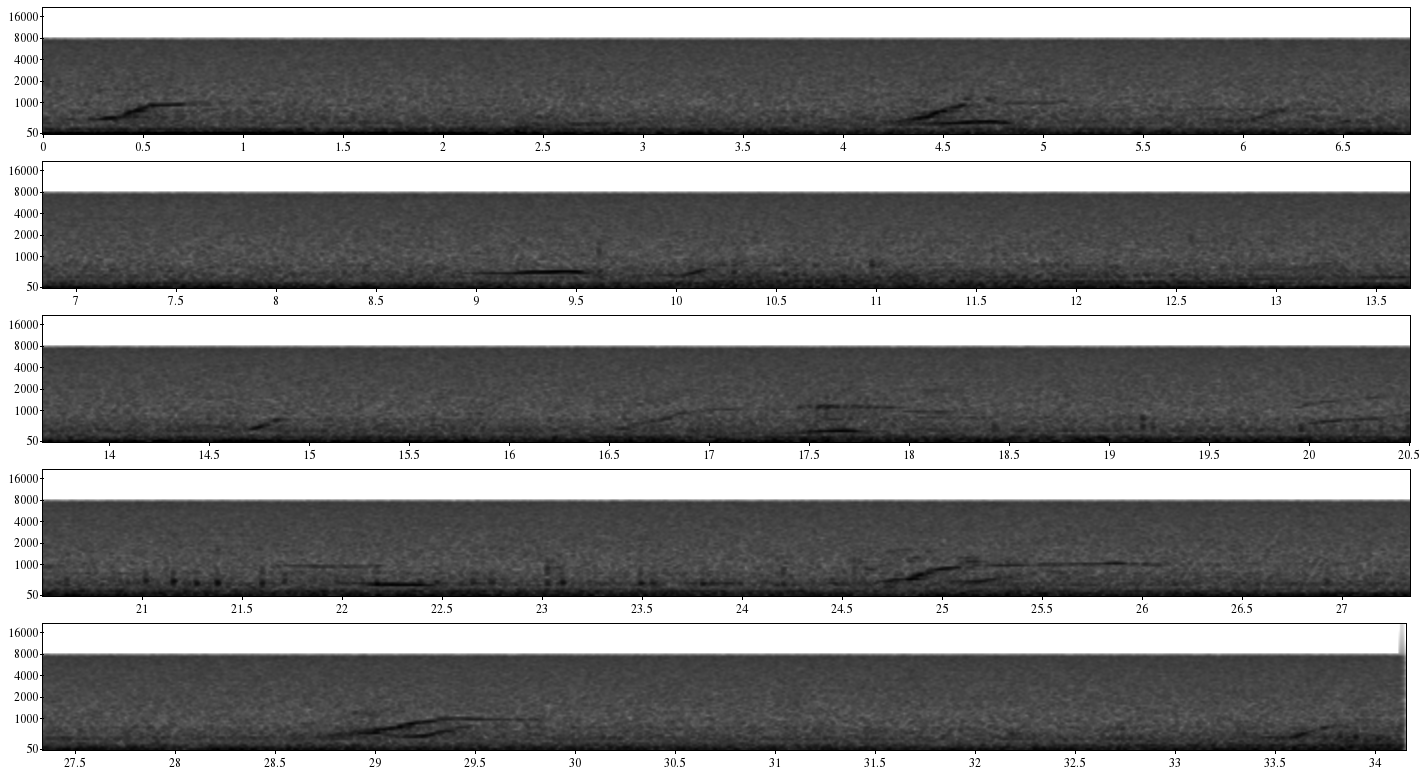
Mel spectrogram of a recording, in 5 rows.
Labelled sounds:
0.5	0.9	humpback whale, 0.80 to 1.1 kHz
4.7	5.0	humpback whale, 0.96 to 1.2 kHz
17.5	18.3	humpback whale, 0.90 to 2.0 kHz
21.7	22.0	humpback whale, 0.90 to 1.0 kHz
24.9	26.0	humpback whale, 0.80 to 1.3 kHz
29.1	29.7	humpback whale, 0.80 to 1.1 kHz

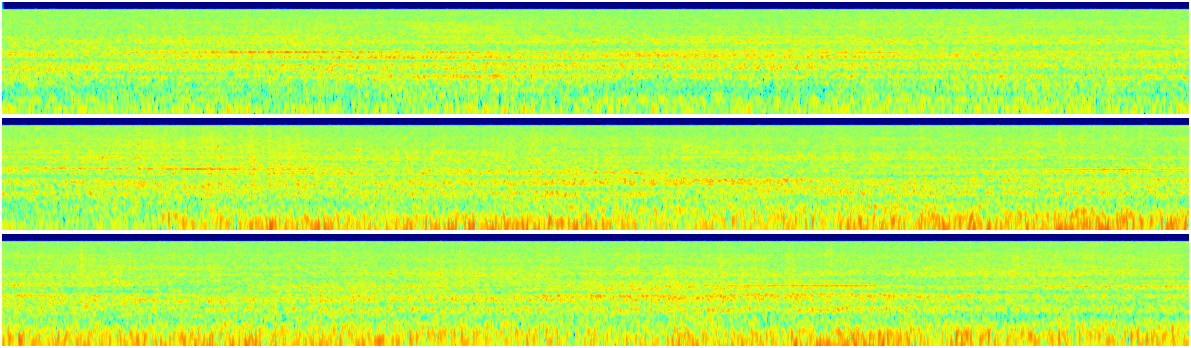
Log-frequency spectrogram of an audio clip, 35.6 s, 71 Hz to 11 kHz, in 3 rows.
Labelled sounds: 13.5	13.9	vessel noise, 1.0 to 1.1 kHz

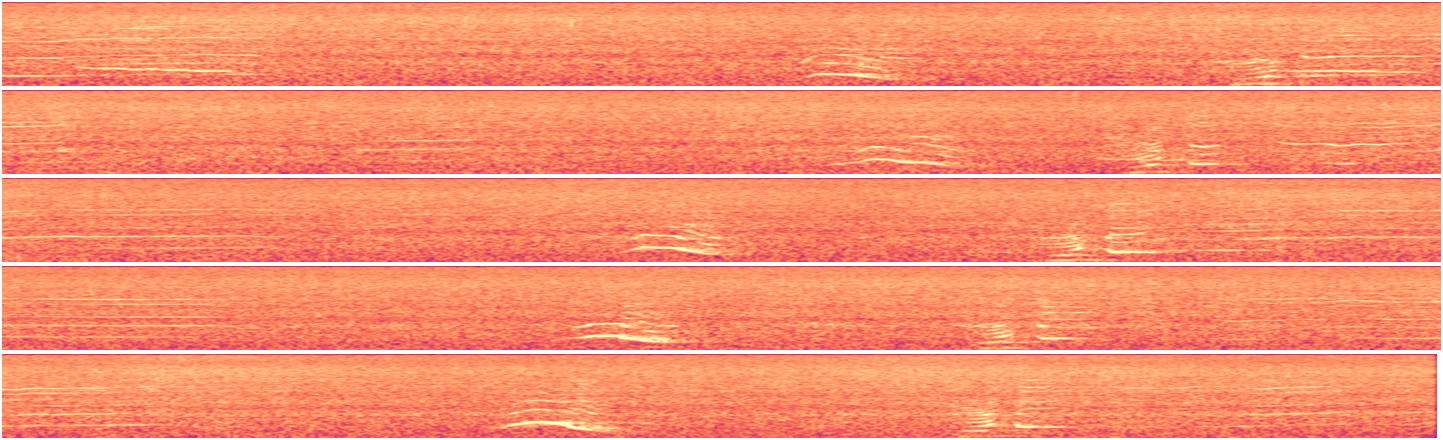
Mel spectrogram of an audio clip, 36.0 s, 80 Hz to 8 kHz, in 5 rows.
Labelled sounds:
0.0	1.3	humpback whale, 1.0 to 3.8 kHz
4.2	4.5	humpback whale, 0.88 to 1.2 kHz
6.5	7.6	humpback whale, 1.0 to 2.6 kHz
9.1	9.6	humpback whale, 1.3 to 1.4 kHz
11.5	11.8	humpback whale, 0.78 to 1.1 kHz
13.6	15.3	humpback whale, 0.81 to 2.7 kHz
17.6	17.9	humpback whale, 0.78 to 1.1 kHz
20.4	21.5	humpback whale, 0.84 to 2.8 kHz
21.8	22.4	humpback whale, 2.1 to 2.7 kHz
24.5	24.8	humpback whale, 0.78 to 1.0 kHz
27.7	29.3	humpback whale, 1.1 to 2.8 kHz
31.3	31.7	humpback whale, 0.84 to 1.7 kHz
35.0	35.5	humpback whale, 0.84 to 2.7 kHz

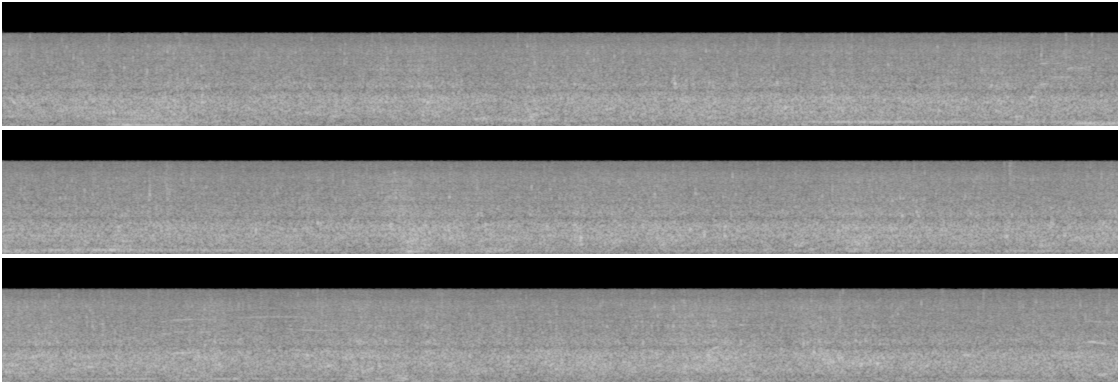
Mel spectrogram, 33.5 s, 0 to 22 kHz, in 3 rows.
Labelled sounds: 24.0	24.3	humpback whale, 2.7 to 3.1 kHz
24.7	25.6	humpback whale, 1.9 to 3.3 kHz

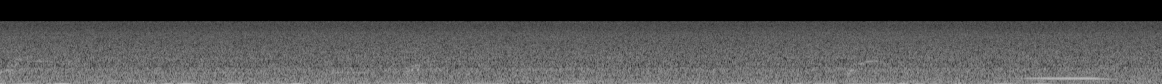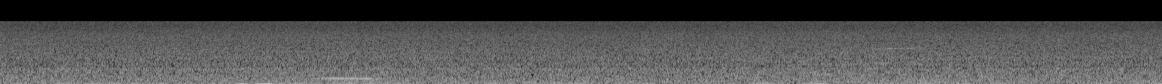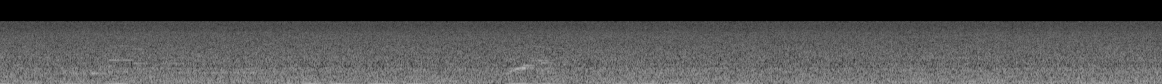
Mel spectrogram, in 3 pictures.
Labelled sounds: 20.4	20.7	humpback whale, 1.9 to 2.1 kHz
24.3	24.6	humpback whale, 1.1 to 1.2 kHz

